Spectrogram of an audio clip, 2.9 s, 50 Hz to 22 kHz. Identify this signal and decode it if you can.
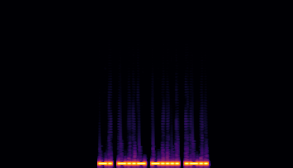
Morse code, heard as a keyed tone, about 50 wpm, 700 Hz. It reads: NX6L
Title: USA Call Signs - 4 Characters - Repeated 2x - 50wpm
